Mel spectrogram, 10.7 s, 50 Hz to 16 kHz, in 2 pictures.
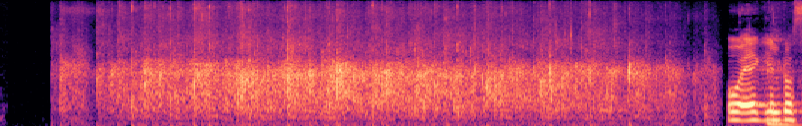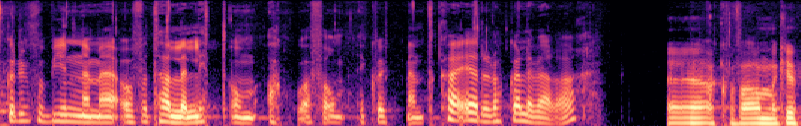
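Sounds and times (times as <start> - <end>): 
audience clapping steadily: 0.4 - 4.8
speech: 4.9 - 10.6.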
